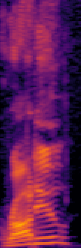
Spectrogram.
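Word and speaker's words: Rodu: Roudou. Roudou, University of Louisville. Yep. This is Roudou.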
